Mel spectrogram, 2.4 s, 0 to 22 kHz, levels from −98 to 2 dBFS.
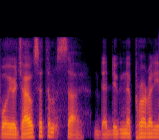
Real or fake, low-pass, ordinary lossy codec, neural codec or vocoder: fake; 7.2 kHz; MP3, 64 kbps; codec, 16 kHz in and 24 kHz out, 0.4 kbps, LongCat-Audio-Codec, four codebook decoder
